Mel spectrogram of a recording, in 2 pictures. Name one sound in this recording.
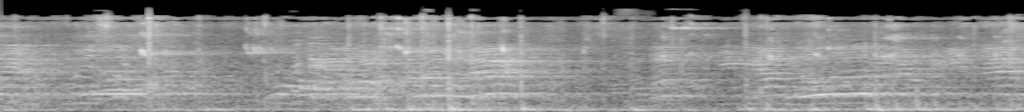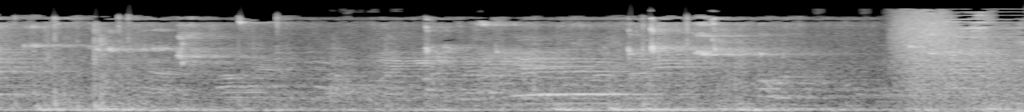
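Sports shoes squeak sharply on a hard floor.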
